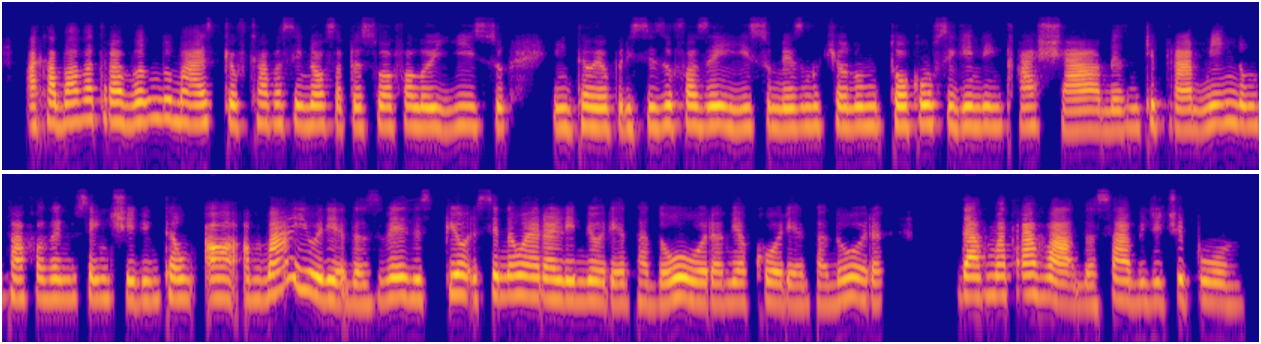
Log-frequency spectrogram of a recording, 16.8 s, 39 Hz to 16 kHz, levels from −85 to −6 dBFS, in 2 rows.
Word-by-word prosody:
acabava 215 +4 +1
travando 225 +1 +1
mais, 210 -1 +1
porque 205 - -5
eu 200 - +3
ficava, 205 0 -4
assim: 205 -1 -2
"Nossa, 195 -1 0
a 180 - -9
pessoa 190 0 -2
falou 190 -1 0
isso, 185 +1 -3 0.3
então 185 +1 0
eu 180 0 +2
preciso 185 +2 -1
fazer 195 -1 +3
isso, 185 0 -2
mesmo 180 +2 0
que 195 +1 -5
eu 185 - +1
não 190 +1 +1
tô 195 0 +3
conseguindo 195 -1 +1
encaixar, 185 -3 -2
mesmo 165 +2 -5
que 205 - -3
para 180 -4 0
mim 195 +5 -1
não 195 -1 -1
tá 190 -1 0
fazendo 185 0 -2
sentido". 185 -2 -3
Então 185 +2 -1
o - - -15
a 190 0 +3
maioria 200 -1 +3
das 155 0 -5
vezes, 185 0 +1
pio 220 -3 +2
se 190 +2 +1
não 210 +1 +2
era 200 -2 +2
ali 180 -1 +2
minha 180 0 +1
orientadora, 165 +1 +1
minha 165 0 -4
co-orientadora, 165 +2 -2 0.5
dava 205 0 +3
uma 210 0 +1
travada, 190 -9 +2
sabe, 170 0 -1
de 165 +1 -6
tipo 165 -3 -4
190 Hz, 190 wpm, -22 LUFS, 175-200 Hz, 0.5 s, eu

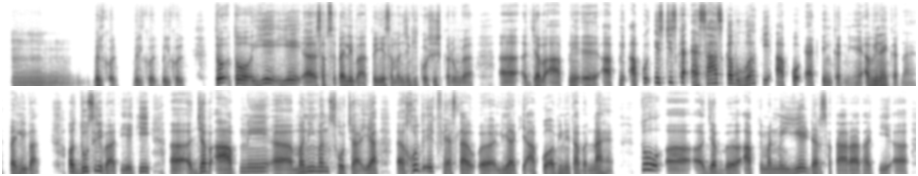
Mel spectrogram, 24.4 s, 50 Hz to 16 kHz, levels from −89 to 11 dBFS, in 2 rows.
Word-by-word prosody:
हुँ, 110 - -12
हूँ, 105 -1 -11
हूँ। 90 -4 -18 0.2
बिल्कुल, 125 -5 -2 0.2
बिल्कुल, 105 -3 -7
बिल्कुल। 100 -4 -7 0.4
तो 195 - +12 0.2
तो 165 -3 +6
ये 160 +6 +2
ये 155 +2 0
अ, 110 +1 +2
सबसे 135 +3 0
पहली 145 - +2
बात 90 -5 -4
तो 115 - -3
ये 120 +2 0
समझने 110 0 -6
कि 130 - -11
कोशिश 125 +3 -7
करूँगा 105 -2 -6 0.4
अ, 95 0 -1
जब 120 -1 +4
आपने 125 +7 -2
अ, 135 0 -1
आपने 155 +9 -2
आपको 150 +7 +2
इस 200 -2 +2
चीज़ 220 -1 -1
का - - +9
एहसास 170 +11 +5
कब 175 -2 +7
हुआ 160 +4 +2
कि 160 - -4
आपको 110 +7 +1
एक्टिंग 125 -3 -4
करनी 100 - -8
है? 100 +1 -8
अभिनय 135 +3 +1
करना - - -9
है 95 - -22
पहली 130 +4 +1
बात। - - -5 0.4
और 160 -1 +7
दूसरी 175 +6 +3
बात - - -4
ये 115 +1 -4
कि 170 +6 -3 0.3
अ, - - +3
जब 170 +6 +3
आपने 165 +6 +4
अ - - -5 0.2
अ, 120 - +2
मन 150 +4 +2
ही 185 - +1
मन 185 -1 +1
सोचा 135 -2 0
या 130 +1 +3 0.3
अ, 140 - +2
खुद 230 - 0
एक 170 -1 -1
फैसला 105 +6 0
अ, 115 0 0
लिया 125 +1 0
कि 115 - -7
आपको 120 +4 -1
अभिनेता 125 0 -3
बनना 120 +4 0
है, 120 -5 -9 0.4
तो 250 -2 +4
अ 105 - -5 0.4
अ, - - +1
जब 140 -5 0 0.2
आपके 130 +4 0
मन 135 -1 -3
में 145 0 -4
ये 145 +4 0
डर 135 0 +1
सता 110 -4 -3
रहा 115 0 +1
था 115 0 -5
कि 125 +3 -10
अ, 105 - -4
130 Hz, 200 wpm, -22 LUFS, 115-155 Hz, 0.4 s, तो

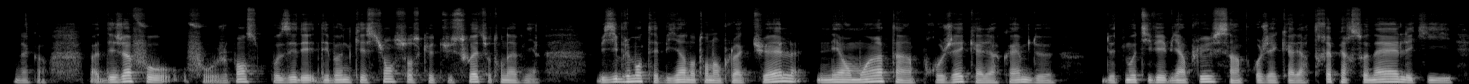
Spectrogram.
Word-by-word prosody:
D'accord, 95 -1 -10 0.4
bah, - - -3
déjà 110 +6 +3
faut 110 -7 -1
faut, - - -8
je 90 - -8
pense, 125 +6 0
poser 100 +2 0
des 105 0 +2
des 100 - -3
bonnes 105 +2 +1
questions 105 +4 -1
sur 120 -4 -2
ce 105 - -5
que 105 - -5
tu - - -9
souhaites, 120 0 +2
sur - - -5
ton 105 - -3
avenir. 95 -5 -4 0.6
Visiblement 130 +6 +3
tu 140 - -9
es - - -1
bien 100 +4 +2
dans 105 - +3
ton 100 -1 0
emploi 95 +1 0
actuel, 130 +10 +2
néanmoins, 110 +6 +4
tu 140 - -7
as 95 - +1
un 90 - -2
projet 100 +5 -1
qui 125 -5 -3
a - - +2
l'air 95 0 -2
quand 100 - -3
même 110 +1 +2
de 90 -2 -5 0.5
de 95 - -4
te - - -12
motiver 105 -1 +2
bien 95 0 +1
plus, 125 0 +1
un 90 -1 +1
projet 95 +2 -3
qui 95 - -4
a - - +1
l'air 90 -1 -3
très - - -1
personnel 115 +2 +2
et 100 - +1
qui 95 -2 -5
105 Hz, 215 wpm, -25 LUFS, 95-115 Hz, 0.6 s, néanmoins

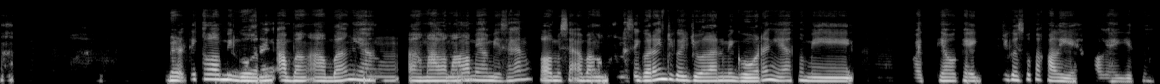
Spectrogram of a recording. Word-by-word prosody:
Heeh, - - -13 1.3
wah, - - -39
berarti 185 +6 +1
kalau 235 -1 +3
mie 215 -2 +5
goreng 170 +2 +4
abang-abang 170 +1 +1
yang, 185 -2 -1 0.3
eee, 170 -1 0
malam-malam 170 +2 +1
yang 185 - +1
biasanya 175 +3 -3
kan - - -5
kalau - - 0
misalnya 175 - -4
abang 175 0 0
tukang 180 - -6
nasi 190 - -9
goreng 200 +7 +5
juga 205 -3 +2
jualan 170 0 +2
mie 175 -2 +1
goreng 155 +8 +3
ya 175 - -3
kayak 190 -2 -2
mie, 155 -1 +1
eee, 160 - -14 0.4
kwetiau 165 +2 -4
kayak 165 -2 -2
gitu - - -56
juga 210 -1 +1
suka 225 0 -5
kali 165 -2 0
ya, - - -9
kalau 150 - -13
kayak 145 0 -8
gitu? 170 - -24
175 Hz, 190 wpm, -17 LUFS, 165-190 Hz, 1.3 s, mie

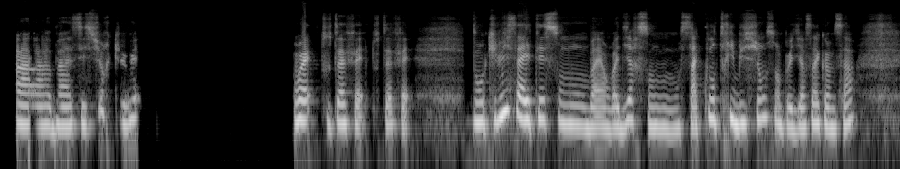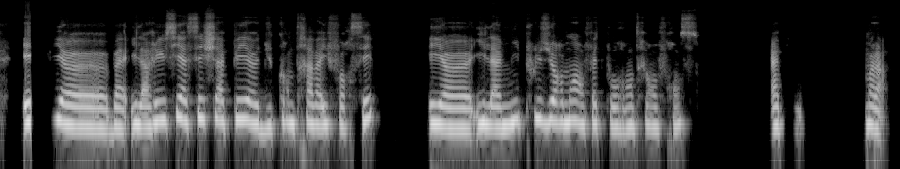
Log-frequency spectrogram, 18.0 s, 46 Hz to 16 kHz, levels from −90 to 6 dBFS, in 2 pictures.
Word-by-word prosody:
Ah, 210 -1 0
bah 200 +1 0
c'est 215 0 -5
sûr 255 +11 -8
que, 215 - -7
ouais. 255 +4 -2 1.6
Ouais, 245 0 +4
tout 215 - -9
à 220 -1 +3
fait, 220 - -5
tout - - -11
à - - -2
fait. - - -7 0.6
Donc 230 0 0
lui 305 +7 +8
ça 310 -7 +3
a - - +8
été 245 +1 +4
son, 215 -4 -2
ben, 200 - 0
on - - -2
va 195 0 -1
dire 245 +5 -1
son, 195 -3 -3
sa 195 +1 -2
contribution 240 +1 0
si 270 - -13
on 210 - 0
peut 195 -1 -1
dire 195 +1 -2
ça 220 +1 0
comme 195 -2 -1
ça 215 +5 -3 0.7
et 225 - +8 0.2
puis, 250 -2 +4
heu, 200 -3 +4
bah, 195 +1 +1
il 215 0 +4
a - - +2
réussi 240 +4 +1
à 245 - +4
s'échapper, 255 0 +1
heu, 215 - +3
du 195 +2 -2
camp 235 +1 -5
de 220 - +3
travail 215 -1 0
forcé 215 +6 -3 0.5
et, 220 -1 +6
heu, 195 -1 +3
il 220 -1 +4
a 200 - +3
mis 225 +4 +4
plusieurs 235 -1 +1
mois, 235 +1 +3
en 220 - 0
fait, 215 -1 -5
pour 200 -2 -3
rentrer 200 +1 -4
en 200 - -2
France. 210 +2 -10 0.7
À 200 - +1
pied. 210 - -20 0.6
Voilà. 200 -4 0
215 Hz, 215 wpm, -20 LUFS, 200-240 Hz, 1.6 s, lui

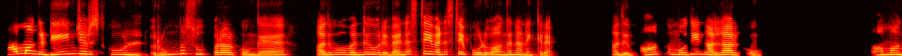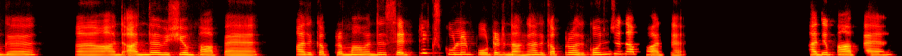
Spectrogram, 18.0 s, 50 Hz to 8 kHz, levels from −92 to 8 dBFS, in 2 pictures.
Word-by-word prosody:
ஆமாங்க. 410 -2 +3
Dangers 380 +2 +1
school 295 -3 +1 0.3
ரொம்ப 295 +11 -1
சூப்பர்ரா 295 -2 0
இருக்கும். 255 -3 -1 0.6
அதுவும் 280 +3 +1
வந்து 275 +4 +1
ஒரு 275 - +1
வெட்னஸ்டே, 345 +9 +3
வெட்னஸ்டே 330 +2 0
போடுவாங்கன்னு 255 +1 +2
நினைக்கிறேன். 225 -3 -3 0.6
அது 250 -1 +3 0.2
பார்க்கும் 320 +2 0
போதே 300 +4 +2
நல்லா 270 +2 +5
இருக்கும். 230 -3 -8 1.2
ஆமாங்க. 275 -2 +3 1.3
அந்த 265 +4 +3
விஷயம் 260 0 +1
பார்ப்பேன். 225 -1 -1 0.5
அதுக்கு 260 0 0
அப்புறமா 250 +1 0
வந்து 250 +4 +1
"செட்ரிக் 275 - -1
ஸ்கூல்ன்னு" 300 -1 -3
போட்டிருந்தாங்க. 250 -3 0
அதுக்கு 245 -2 -2
அப்புறம் 280 +3 -1
அது 250 - -2
கொஞ்சம் 345 +4 -2
தான் 340 0 -2
பார்த்தேன். 225 -2 -3 1.3
அது 250 +2 +3
பார்ப்பேன். 235 +1 +1
270 Hz, 120 wpm, -24 LUFS, 245-305 Hz, 1.3 s, நல்லா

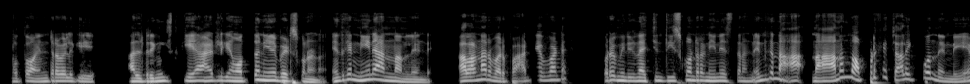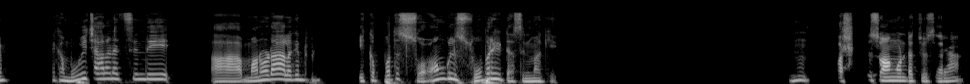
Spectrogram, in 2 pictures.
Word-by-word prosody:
మొత్తం 140 +4 -5
ఆ - - -1
ఇంటర్వల్‌కి 155 -1 0 0.4
ఆళ్ల 145 0 +5
డ్రింక్స్‌కి, 155 +3 +2
ఆటిలికి 170 0 +2
మొత్తం 155 +8 0
నేనే 190 0 +6
పెట్టేసుకున్నాను. 125 - +2
ఎందుకంటే 205 +5 +1
నేనే 225 +3 +6
అన్నాను 150 -8 +1
లెండి. 110 -1 -5 0.3
ఆళ్ళన్నారు 190 +6 +5
మరి 140 -1 -2
పార్టీ 175 +5 -6
ఇవ్వా? 200 +2 0
అంటే 220 - -8 0.4
ఒరేయ్ 200 -1 0
మీకు 165 -3 +1
నచ్చింది 165 +2 -2
తీసుకోండిరా 190 +2 0
నేనే 165 +1 +1
ఇస్తానని. 155 0 -6
ఎందుకంటే 255 +7 -3
నా, - - +1 0.3
నా - - +5
ఆనందం 325 +1 +3
అప్పటికే 335 - -6
చాలా - - 0
ఎక్కువ 225 +8 -4
ఉంది 195 -8 -3
అండి. 125 0 -4 0.6
ఇంకా 185 -1 -5
మూవీ 270 +10 0
చాలా 255 +1 -2
నచేసింది 240 0 -4 0.6
ఆహ్, 140 0 0
మనోడ 205 +8 +1
అలాగే.ఇకపోతే 205 -3 -7 0.2
సాంగ్‌లు 250 +4 -1
సూపర్ 165 +11 +3
హిట్ 215 -10 -3
ఆ - - -7
సినిమాకి. 140 -1 -3 2.4
హ్మ్, 190 +2 -4 0.3
ఫస్ట్ 155 -3 -2 0.2
సాంగ్ 170 -1 +6
ఉంటది 160 -2 -4
చూసారా? 145 +2 -5
170 Hz, 155 wpm, -24 LUFS, 150-205 Hz, 2.4 s, నేనే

